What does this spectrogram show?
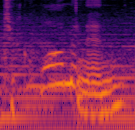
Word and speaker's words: Tahquamenon: never realized before that Tahquamenon rhymes with phenomenon so there you go there's your one little fun fact um tahquamen and state Falls or Tahquamenon Falls State Park is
